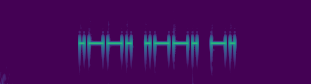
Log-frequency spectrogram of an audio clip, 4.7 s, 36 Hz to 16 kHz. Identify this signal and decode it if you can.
Morse code, heard as a keyed tone, about 17 wpm, 700 Hz. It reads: PPN
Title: USA Call Sign Postfixes - 3 Letters 17wpm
